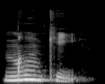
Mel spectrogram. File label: "monkey", british english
